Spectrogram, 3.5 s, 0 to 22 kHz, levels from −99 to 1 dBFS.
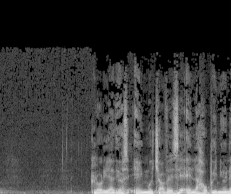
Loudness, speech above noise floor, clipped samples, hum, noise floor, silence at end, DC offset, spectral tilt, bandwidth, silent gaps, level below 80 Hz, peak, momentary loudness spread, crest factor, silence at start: -16 LUFS; 34 dB; under 0.1%; none; -49 dBFS; 0 s; under 0.1%; -6 dB/octave; 15 kHz; none; -44 dBFS; -6 dBFS; 3 LU; 10 dB; 1.35 s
